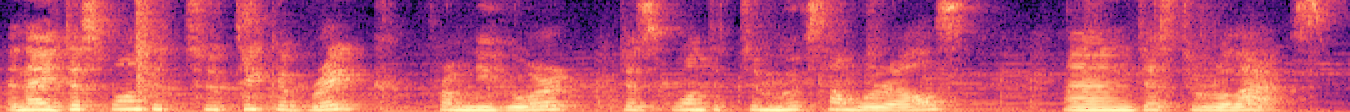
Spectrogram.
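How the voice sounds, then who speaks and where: A woman's voice: on the high side, a little slow, faint music behind. Young woman from Kazakhstan, echoey room. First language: Kazakh or Russian. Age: 20s. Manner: relaxed, thoughtful, frequent fillers and restarts. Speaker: interview guest. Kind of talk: casual interview.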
